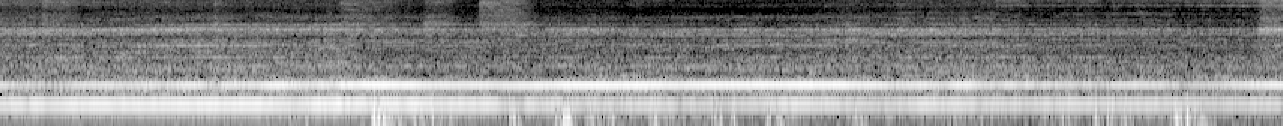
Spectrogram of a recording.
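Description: A machine running with a steady, even hum, joined by a few low knocks from about three seconds in.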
